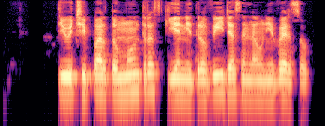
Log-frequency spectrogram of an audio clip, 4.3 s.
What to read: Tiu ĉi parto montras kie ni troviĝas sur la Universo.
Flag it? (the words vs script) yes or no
yes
